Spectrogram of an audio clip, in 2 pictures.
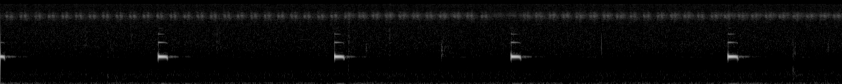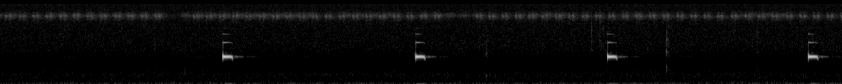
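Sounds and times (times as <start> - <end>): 
midwife toad calling: 0.0 - 0.2, 1.6 - 1.9, 3.4 - 3.7, 5.1 - 5.4, 7.3 - 7.6, 10.6 - 11.0, 12.6 - 12.9, 14.5 - 14.8, 16.5 - 16.8.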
